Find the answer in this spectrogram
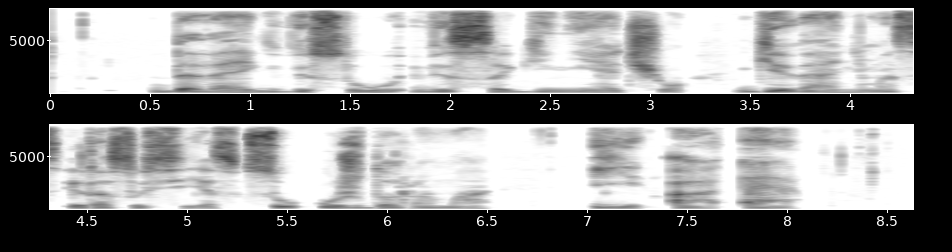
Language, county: Lithuanian, Vilnius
